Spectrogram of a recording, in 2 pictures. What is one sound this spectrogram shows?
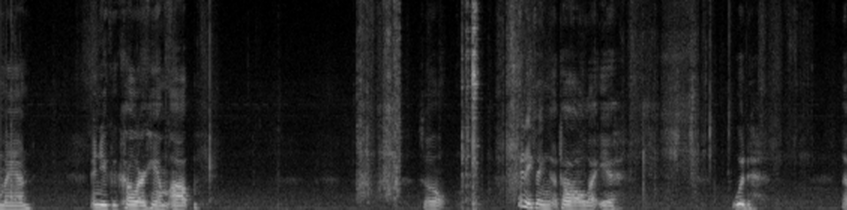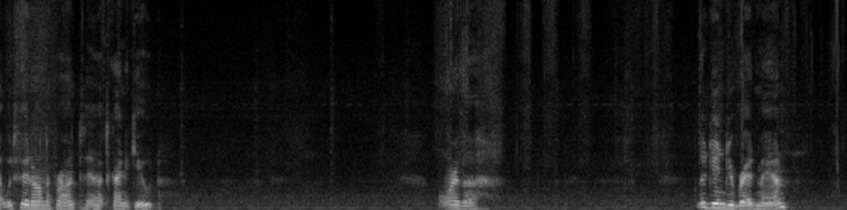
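Card stock rustles and taps softly as hands handle it.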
